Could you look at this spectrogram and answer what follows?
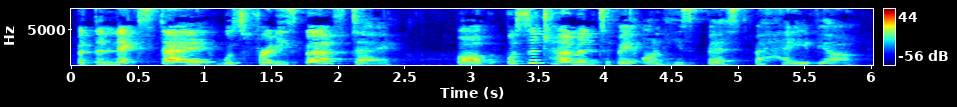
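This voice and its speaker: A woman storyteller reading a children's picture book aloud in an expressive style. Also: fairly high pitch, measured pace.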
